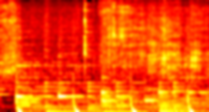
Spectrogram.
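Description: A metal ladle stirring bubbling, sizzling gravy in a pot, with one sharp clink a little under a second in. Background music with a steady beat plays over it throughout.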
